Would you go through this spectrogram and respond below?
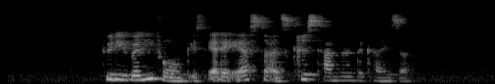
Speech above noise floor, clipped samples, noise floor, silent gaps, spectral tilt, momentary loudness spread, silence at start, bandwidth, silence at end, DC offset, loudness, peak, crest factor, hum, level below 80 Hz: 32 dB; under 0.1%; -65 dBFS; none; -3.5 dB/octave; 13 LU; 1.05 s; 11.5 kHz; 0.85 s; under 0.1%; -33 LUFS; -14 dBFS; 20 dB; none; -84 dBFS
